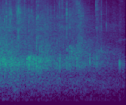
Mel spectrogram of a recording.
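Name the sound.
round of applause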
